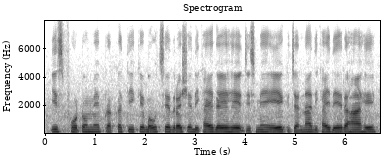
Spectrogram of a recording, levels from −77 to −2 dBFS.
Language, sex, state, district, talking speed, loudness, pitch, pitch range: Hindi, male, Uttar Pradesh, Lalitpur, 160 wpm, -17 LUFS, 145 Hz, 140-150 Hz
